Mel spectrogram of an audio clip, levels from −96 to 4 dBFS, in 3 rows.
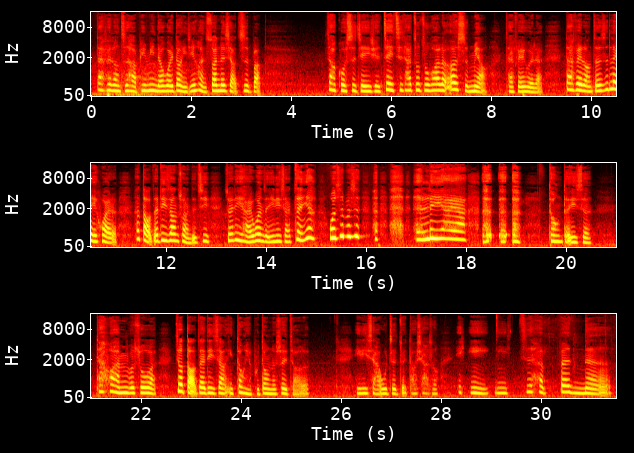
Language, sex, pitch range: Chinese, female, 205-275 Hz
